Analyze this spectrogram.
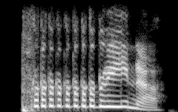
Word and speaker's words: Purina: lost bloodline of the purina cats you see prina that's technically how you pronounce it then won't you have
